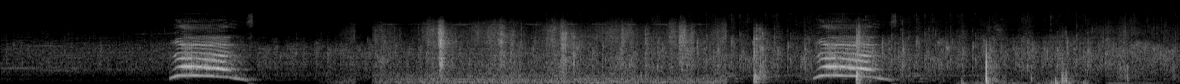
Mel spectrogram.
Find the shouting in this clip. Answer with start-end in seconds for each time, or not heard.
1.7-2.5, 8.1-8.9.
